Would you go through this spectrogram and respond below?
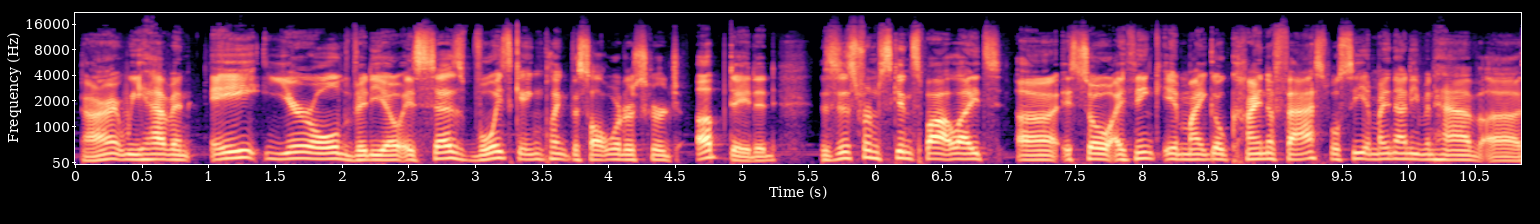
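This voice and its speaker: Guy doing laid out reaction commentary, informal and rambly, average pitch, no room echo. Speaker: reaction video host.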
